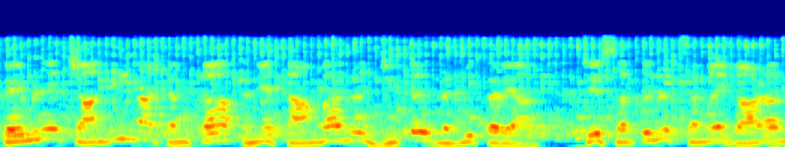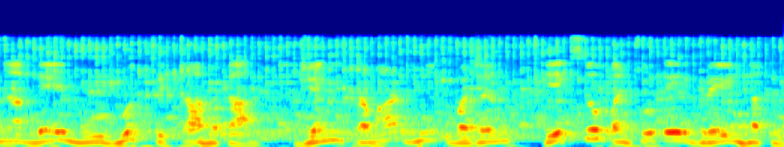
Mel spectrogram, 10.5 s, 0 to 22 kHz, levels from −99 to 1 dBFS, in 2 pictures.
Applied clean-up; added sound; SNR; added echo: classical method log-MMSE.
